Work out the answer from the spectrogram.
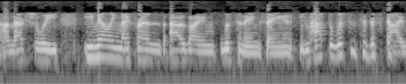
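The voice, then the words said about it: New York accent. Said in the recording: “I knew I picked up. My hometown. ... Not too many people mistake the accent”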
